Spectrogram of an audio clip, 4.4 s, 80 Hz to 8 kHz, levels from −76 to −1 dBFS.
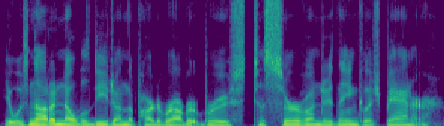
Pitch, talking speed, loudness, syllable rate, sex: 105 Hz, 245 wpm, -18 LUFS, 5.9 syllables/s, male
